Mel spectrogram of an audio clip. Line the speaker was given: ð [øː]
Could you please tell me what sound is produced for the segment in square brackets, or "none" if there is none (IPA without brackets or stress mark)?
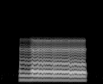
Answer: øː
